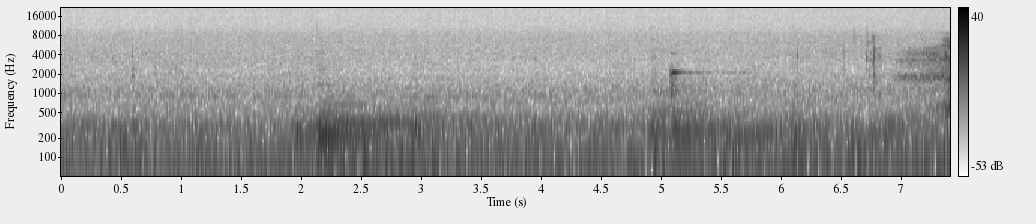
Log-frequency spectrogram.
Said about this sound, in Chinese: 昨天的雨今天下过了，现在房间里面只有电风扇的声音。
